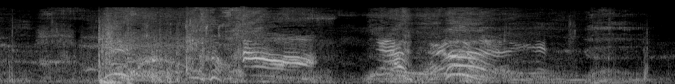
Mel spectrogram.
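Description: A man grunts and groans loudly while struggling with an attacker.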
